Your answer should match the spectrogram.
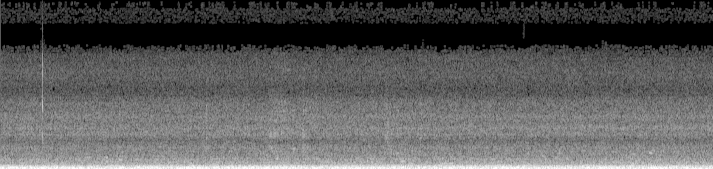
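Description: Jet airliner cabin noise while taxiing: a steady low rumble of the engines at low power and the airframe rolling along the taxiway, heard from inside the cabin.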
